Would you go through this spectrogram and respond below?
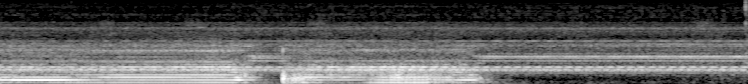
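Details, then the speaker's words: Washing machine motor after replacing its bearings: smooth, quiet steady hum with clean tone, no grinding or rumble, before switching off; a normal switch sound accompanies it; normal motor running. "صوت الموتور باين دلوقتي بعد تغيير البلي. الصوت هادي جدا."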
